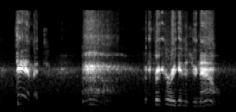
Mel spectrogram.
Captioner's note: sigh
